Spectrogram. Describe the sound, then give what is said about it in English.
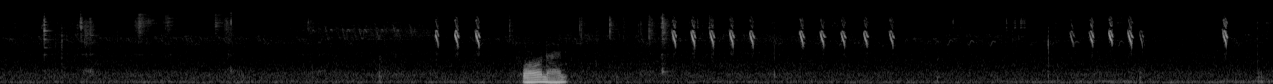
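Two birds, numbered 409 and 410, trade calls back and forth in a test recording, short high chirps in quick rhythmic bursts, with one louder, harsher call breaking in midway. The calls are clear over faint background hiss. “Now these are test recordings of birds 409 and 410.”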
